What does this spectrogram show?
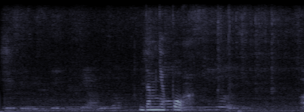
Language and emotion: Russian, angry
